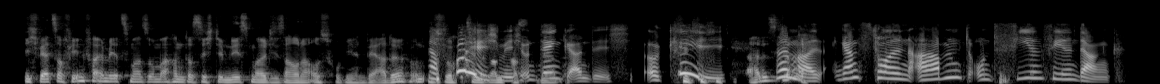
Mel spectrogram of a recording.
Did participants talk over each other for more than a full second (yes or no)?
yes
